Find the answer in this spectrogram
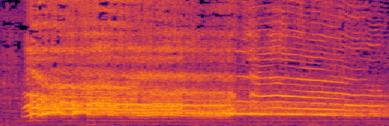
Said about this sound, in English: My mouth unhinges and the wind rushes from me, a gale force of hollow despair. I shriek.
